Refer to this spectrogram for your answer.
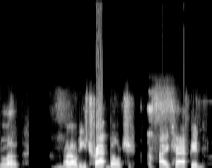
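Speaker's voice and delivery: dead, low, flat, emotionless monotone. Mocking how he forced a joke into his video, mimicking a dead emotionless voice. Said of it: "with his dead emotionless voice".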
